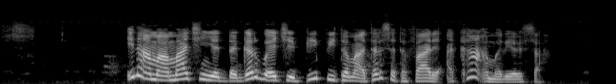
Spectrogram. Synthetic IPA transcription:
ʔɪ˦naː˨maː˨maː˦kʲɪ˨ɲjɐ˨dːa˨ɡɐ˦rba˨jɐ˦t͡ʃeː˨piː˦ɸiː˨ta˨maː˨tɐ˦rsa˨ta˨ɸaː˦ɽe˨ʔa̰˨kʰɐ˦ŋʔa̰˨mɐ˨ɾjɐ˦rsa̰˨ʔ

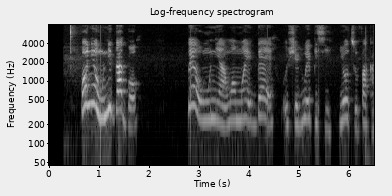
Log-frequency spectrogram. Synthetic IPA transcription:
o˦nĩ˦o˦˨hũ˧nĩ˨˦da˦ɡ͡bɔ˨˦ | k͡pe˦o˦˨hũ˧nĩ˧a˨w̃ɔ̃˧ɔ˧mɔ̃˧ɛ˧ɡ͡bɛ˦˨ | o˨ʃe˧˨lu˦e˦pi˧si˨˦o˦˨tũ˨˦fa˦˨kã˨

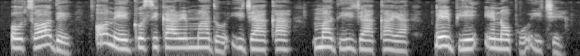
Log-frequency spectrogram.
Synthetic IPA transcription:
o˨tu˨ɔ˦dɪ˨ | ɔ˦ne˨ɡo˦si˦ka˦ɾɪ˦m̩˦ma˦dʊ˨i˦d͡ʒka˦ | m̩˦ma˦dʊ˨i˦d͡ʒa˦ka˦ja˦ | k͡pe˦bi˨e˦ɪ˦nɔ˦pʊ˨i˦t͡ʃe˨

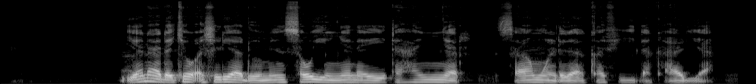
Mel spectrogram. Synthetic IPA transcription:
jɐ˦naː˨da˨kʲa˦wʔa̰˨ʃɪ˦ɽjaː˨doː˨mɪ˦nsa˦wjɪ˨ɲjɐ˦naː˨jiː˦ta˨ha˦ɲjɐ˨r | saː˦mʊ˨nɽɪ˦ɡaː˦kɐ˦ɸiː˦˨da˨kʰaː˦ɽɪ˦ja̰ː˦

